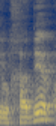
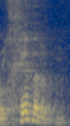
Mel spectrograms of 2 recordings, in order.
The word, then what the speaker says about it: al-Khidr: Allah Ta'ala lorsqu'il nous parle de l'histoire de Moussa alayhi salam avec al-Khadir ou al-Khidr par rapport à la différentes prononciations, et il nous parle d'un certain jidar, d'un certain mur.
